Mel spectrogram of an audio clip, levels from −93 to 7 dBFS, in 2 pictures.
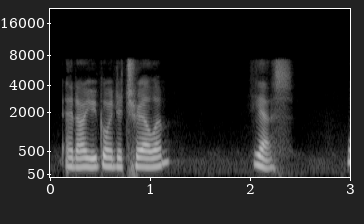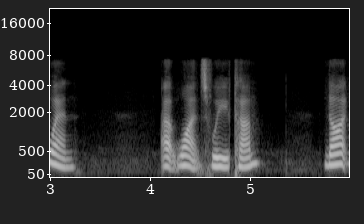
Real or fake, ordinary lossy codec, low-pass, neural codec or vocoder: fake; AAC, 48 kbps; 7.2 kHz; codec, 16 kHz, 1 kbps, FunCodec, trained on LibriTTS, 50 frames a second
